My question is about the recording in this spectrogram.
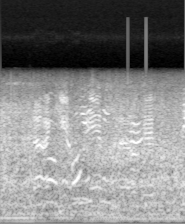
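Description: Voices talking over one another, with a steady low hum underneath.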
